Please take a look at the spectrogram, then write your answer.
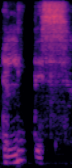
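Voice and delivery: low mock command. Two friends retelling how Nathan demanded it, low and hushed. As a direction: growl it low and soft, mock-stern.

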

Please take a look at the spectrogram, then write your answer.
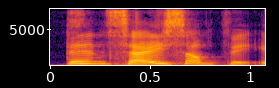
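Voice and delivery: high, pointed challenge; exasperated. Real, not acted. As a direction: snap it back as the obvious answer. Frustrated call to speak up.

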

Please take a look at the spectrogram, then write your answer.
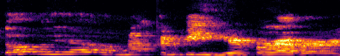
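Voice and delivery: very high mock mom voice; typical mom line. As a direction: squeak it like a guilt-tripping mom. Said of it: "how moms do it".

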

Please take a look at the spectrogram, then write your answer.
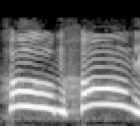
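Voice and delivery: very high, loud elated cry; shouting. A narrator's reading. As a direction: shout it out with all your heart. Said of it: "shouted Fenella".

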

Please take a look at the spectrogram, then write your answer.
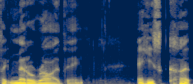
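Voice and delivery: ordinary delivery

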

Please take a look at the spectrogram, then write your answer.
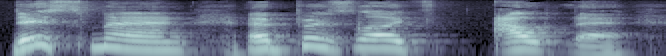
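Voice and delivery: ranting diva. Retold or imitated. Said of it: "Lawrence Fishburne's like".

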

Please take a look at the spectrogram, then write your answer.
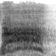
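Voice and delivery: high, loud panicked scream; freaked-out yell. Retold or imitated. Homer freaks out at Bart's answer, panicked yell. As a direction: scream in mock horror. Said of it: "freaks out and yells".

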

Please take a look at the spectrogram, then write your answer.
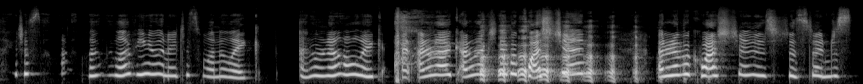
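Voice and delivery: high stammering fan impression; nervous starstruck woman. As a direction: impersonate a nervous woman before a celebrity. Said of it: "such a good impression of, like, the nervous heterosexual woman".

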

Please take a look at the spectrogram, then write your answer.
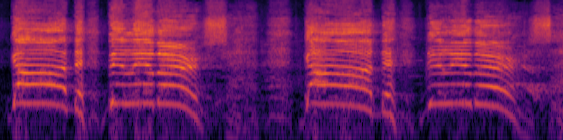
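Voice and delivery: slow, loud high preaching shout; screaming. Acted. Father searching behind every bush, slow loud scream. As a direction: stretch each word out in a cry.

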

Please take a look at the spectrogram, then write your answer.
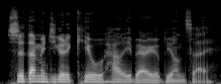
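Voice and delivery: ordinary talk, nothing marked

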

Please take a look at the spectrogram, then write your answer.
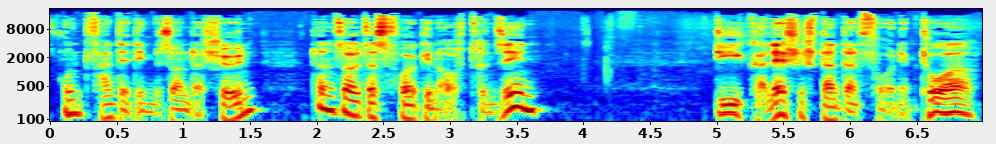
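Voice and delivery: plain reading voice

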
